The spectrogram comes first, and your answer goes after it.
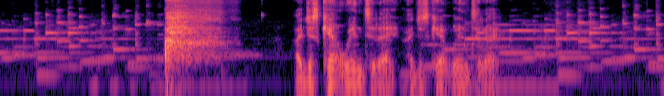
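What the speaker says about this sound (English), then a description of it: "My phone is ringing, which is the camera for my show." A phone ringtone plays a repeating melodic pattern, interrupted by a loud burst and someone speaking over it before the tune continues.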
